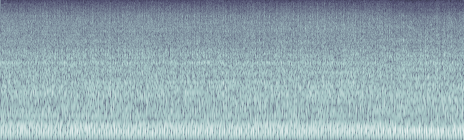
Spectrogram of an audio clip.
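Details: Free riding mower, engine test after gas tank was drained and fuel added; it was flooding and backfire was feared before starting. Steady, even drone holding constant speed with no misses, surges or knocks: running cleanly, normal running.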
